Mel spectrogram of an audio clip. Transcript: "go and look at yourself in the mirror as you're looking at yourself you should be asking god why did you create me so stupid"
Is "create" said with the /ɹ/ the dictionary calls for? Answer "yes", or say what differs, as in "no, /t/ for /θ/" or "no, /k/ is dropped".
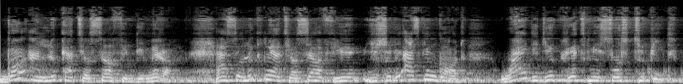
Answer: yes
